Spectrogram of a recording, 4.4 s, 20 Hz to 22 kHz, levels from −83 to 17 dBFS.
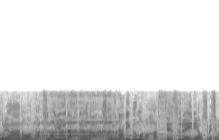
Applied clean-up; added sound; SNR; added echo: none; Breathing + Bowed string instrument; 4 dB; none.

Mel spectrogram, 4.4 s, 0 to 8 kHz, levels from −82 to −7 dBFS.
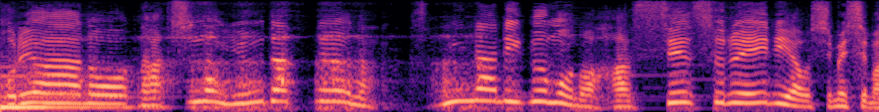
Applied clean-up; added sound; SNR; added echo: neural mask model RNNoise.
